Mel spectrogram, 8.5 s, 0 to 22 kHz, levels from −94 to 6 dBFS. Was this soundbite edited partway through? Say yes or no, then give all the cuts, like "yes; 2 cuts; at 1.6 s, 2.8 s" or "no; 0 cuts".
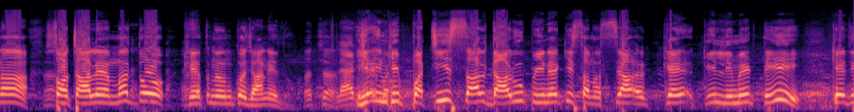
yes; 1 cut; at 3.9 s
